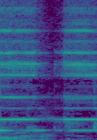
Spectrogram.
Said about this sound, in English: That is my alarm sound, right? Like that's uh, most people's alarm sound. It is an awful sound.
